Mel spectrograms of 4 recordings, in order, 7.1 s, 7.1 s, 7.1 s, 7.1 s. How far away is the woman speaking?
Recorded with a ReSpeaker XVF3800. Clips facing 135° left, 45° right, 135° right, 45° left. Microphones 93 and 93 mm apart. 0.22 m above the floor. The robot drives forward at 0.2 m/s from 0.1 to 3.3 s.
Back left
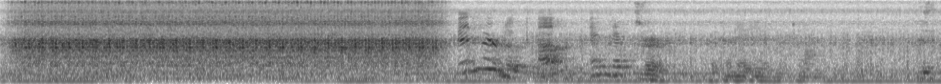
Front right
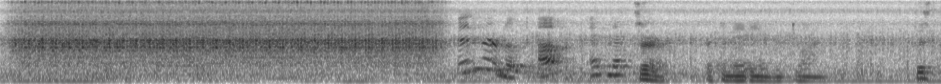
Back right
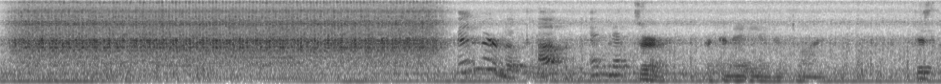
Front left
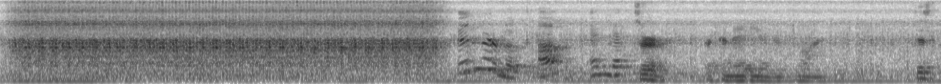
About 1.4 m.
